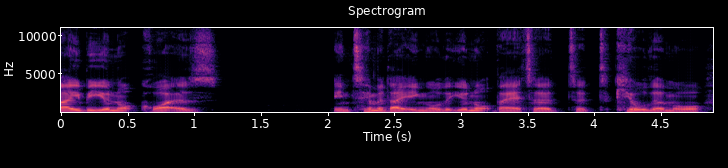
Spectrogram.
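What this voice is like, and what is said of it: Usual voice. Nothing is said of it.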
